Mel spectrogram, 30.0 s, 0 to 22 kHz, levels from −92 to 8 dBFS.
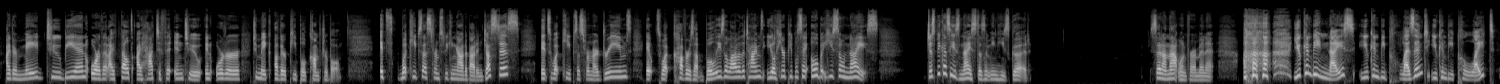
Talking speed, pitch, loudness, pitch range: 165 wpm, 210 Hz, -26 LUFS, 180-250 Hz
